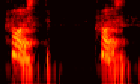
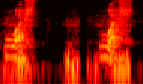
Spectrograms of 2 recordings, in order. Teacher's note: Consonant sounds ta for verbs ending in voiceless sounds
